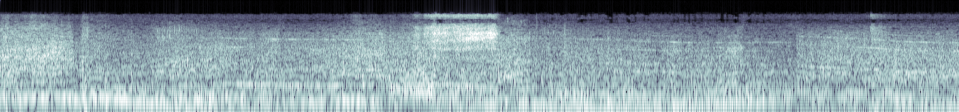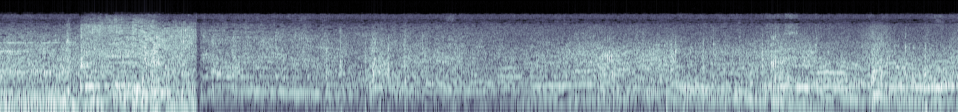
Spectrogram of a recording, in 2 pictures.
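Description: Race cars in a racing video game roll through a formation lap at Misano, a steady layered engine drone with shifting pitches running throughout, loud and continuous, dipping slightly in level partway through.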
